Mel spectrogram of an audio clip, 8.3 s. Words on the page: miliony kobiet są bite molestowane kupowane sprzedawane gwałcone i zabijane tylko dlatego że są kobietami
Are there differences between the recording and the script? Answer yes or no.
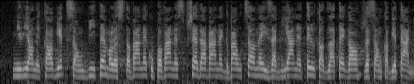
no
